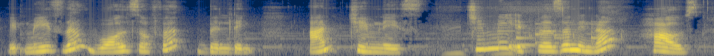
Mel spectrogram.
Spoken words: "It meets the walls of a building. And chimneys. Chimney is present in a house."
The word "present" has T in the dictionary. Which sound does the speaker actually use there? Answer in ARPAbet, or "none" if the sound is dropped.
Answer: none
